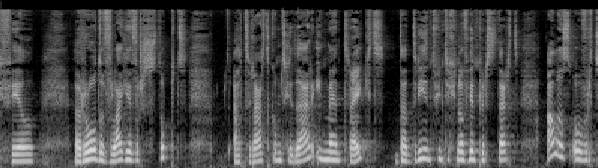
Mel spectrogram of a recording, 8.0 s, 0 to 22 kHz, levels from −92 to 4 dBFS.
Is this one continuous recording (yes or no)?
yes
